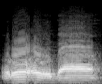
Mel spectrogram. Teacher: رو، یہاں پر ایسا نہ کہہ دے رک، یہ غلط ہو جائے گا. عین بیچ والے حلق میں آواز جائے گی رعبا. اور دوسری غلطی قلقلہ بھی نہیں کر دینا ہے ہم کو، رو اس طریقے سے نہیں، رعبا.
